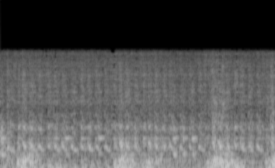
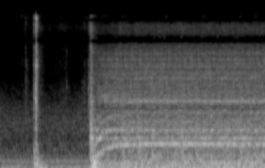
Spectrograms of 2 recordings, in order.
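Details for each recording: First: Long-stored MGB GT restart after cleaning out a mouse-eaten air filter: the starter churns on with a rhythmic, labouring beat for several seconds before the engine catches; long cranking. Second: Long-stored MGB GT being recommissioned: after a click, the starter spins the engine with a steady, even whir and no knocks while cranking to build oil pressure; the oil pressure comes up fine.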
